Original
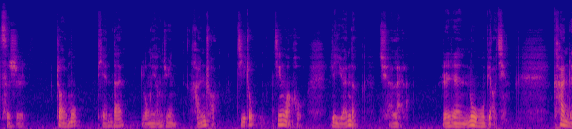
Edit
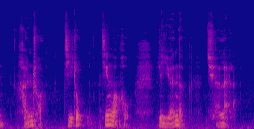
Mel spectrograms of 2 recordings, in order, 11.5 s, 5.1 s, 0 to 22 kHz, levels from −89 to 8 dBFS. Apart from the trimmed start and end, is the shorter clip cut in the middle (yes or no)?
no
